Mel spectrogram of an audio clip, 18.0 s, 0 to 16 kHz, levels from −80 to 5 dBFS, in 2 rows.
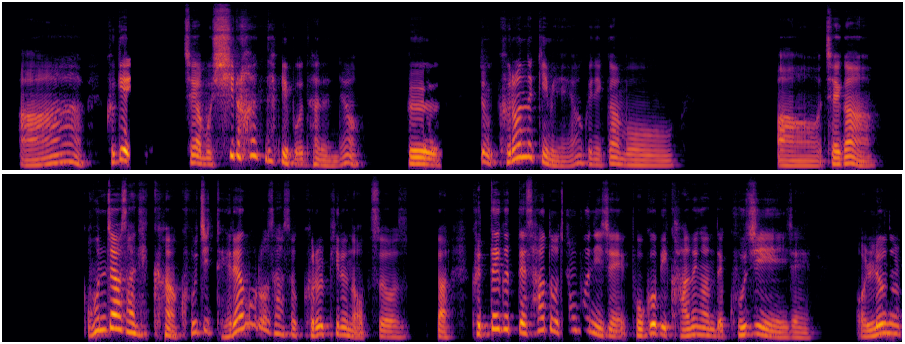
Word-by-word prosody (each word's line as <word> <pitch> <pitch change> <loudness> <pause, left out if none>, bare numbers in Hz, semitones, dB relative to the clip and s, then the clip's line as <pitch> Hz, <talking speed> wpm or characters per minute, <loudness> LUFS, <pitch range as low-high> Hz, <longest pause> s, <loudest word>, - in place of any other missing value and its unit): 아. 155 - -3 0.2
그게 435 - +7 0.6
제가 165 -3 +2
뭐 135 -1 -3
싫어한다기보다는요. 155 - 0 0.4
그 140 -5 +5 0.4
좀 - - -1
그런 245 +10 +2
느낌이에요. 145 - -3
그니까 135 0 -5
뭐 110 -2 -6 1.0
어 105 -1 -3
제가 135 -8 +1 1.1
그 - - -8
혼자 275 +5 +8
사니까 190 -6 0
굳이 210 +1 -5
대량으로 360 - +1
사서 175 -8 -5
그럴 170 +2 0
필요는 165 -6 -2
없어서. 120 -3 -5 0.3
그러니까 115 0 -2
그때그때 285 +2 +3
사도 250 +3 -2
충분히 255 -2 -6
이제 140 -4 -3
보급이 165 +3 +4
가능한데 150 +1 -1
굳이 165 -9 0
이제 110 -2 -7 0.4
얼려놓을 185 +10 +2
155 Hz, 275 characters per minute, -21 LUFS, -, 1.1 s, 혼자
